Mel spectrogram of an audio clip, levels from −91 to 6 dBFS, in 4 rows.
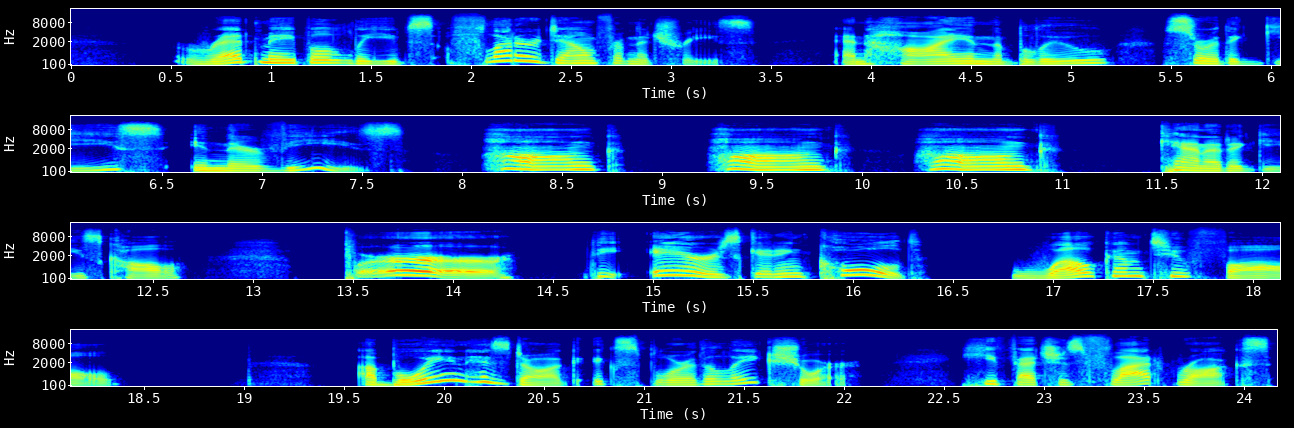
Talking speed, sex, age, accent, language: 115 wpm, female, 40-59, American, English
